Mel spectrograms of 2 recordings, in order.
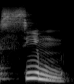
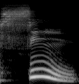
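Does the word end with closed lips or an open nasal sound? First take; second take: closed lips; open nasal. First: The word ends with the lips closing on M. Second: The word ends in an open nasal N-like sound. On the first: The speaker calls it wrong. "eu não é sim" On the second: The speaker calls it right. "é sim, é com som de N"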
